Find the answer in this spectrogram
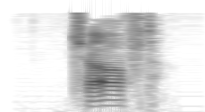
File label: "chuffed", English; adjectives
